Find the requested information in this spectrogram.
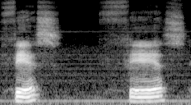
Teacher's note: There's a tiny little relaxation and falling towards the center at the end, but it's almost predominantly e, fleece, fierce, fierce.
